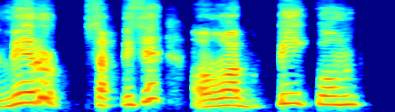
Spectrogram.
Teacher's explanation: ادغام تام بلا غنہ، بالکل کوئی غنہ غنہ نہیں ہے اس کے اندر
